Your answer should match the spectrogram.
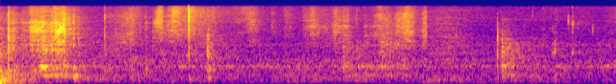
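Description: Faint rubbing of a small cardboard card being slid out of the printing slot of an industrial counter, followed by a few light clicks; otherwise near silence.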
